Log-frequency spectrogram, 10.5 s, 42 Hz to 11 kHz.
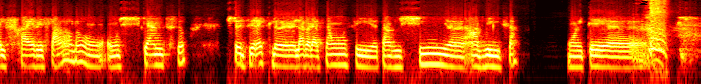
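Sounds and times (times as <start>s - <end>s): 
speech: 0.0s - 7.8s, 8.5s - 10.4s
person sneezing: 9.6s - 10.5s.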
